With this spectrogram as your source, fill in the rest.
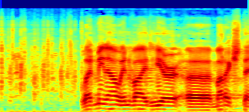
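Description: A man speaks loudly and clearly into a microphone.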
